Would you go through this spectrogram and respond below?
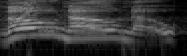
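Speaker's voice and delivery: sharp high no, then dropping away; a quick no no no trailing off; emphatic no fading out. Real, not acted. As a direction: deny it firmly, then let it fade.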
